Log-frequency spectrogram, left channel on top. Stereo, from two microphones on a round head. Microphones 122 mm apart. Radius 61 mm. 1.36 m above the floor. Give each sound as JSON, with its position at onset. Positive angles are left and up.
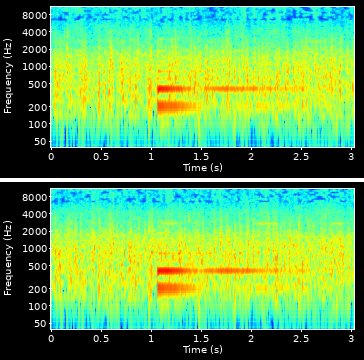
{"t": 1.1, "sound": "a piano", "side_deg": 15, "distance_m": 0.5}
